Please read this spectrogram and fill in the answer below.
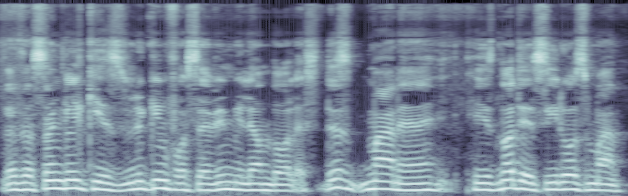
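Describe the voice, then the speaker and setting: A man's voice: medium pitch, normal speed, darkish tone. A middle-aged man with a Ghanaian accent giving opinionated political commentary, rambling with many fillers and repeated words. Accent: Ghanaian English.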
